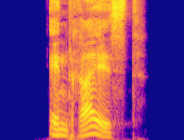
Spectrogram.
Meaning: inflection of entreißen: 1. second-person plural present 2. plural imperative
- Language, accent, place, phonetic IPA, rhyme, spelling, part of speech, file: German, Germany, Berlin, [ɛntˈʁaɪ̯st], -aɪ̯st, entreißt, verb, De-entreißt.ogg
